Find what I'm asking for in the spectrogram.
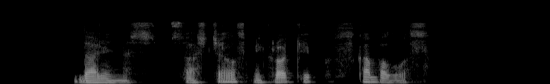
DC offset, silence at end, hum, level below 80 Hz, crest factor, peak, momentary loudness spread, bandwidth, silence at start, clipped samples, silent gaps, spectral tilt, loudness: under 0.1%; 1.2 s; none; -58 dBFS; 22 dB; -18 dBFS; 14 LU; 7.6 kHz; 0.75 s; under 0.1%; none; -6 dB/octave; -38 LUFS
